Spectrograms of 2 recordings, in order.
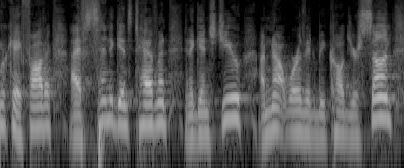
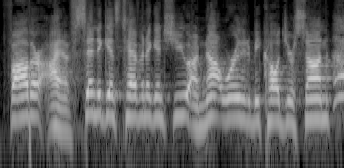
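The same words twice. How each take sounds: First: Quietly running lines to himself; rehearsing under his breath. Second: Raised, urgent confession to the father; pleading apology. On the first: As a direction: practice the apology softly, just for yourself. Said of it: "He's practicing". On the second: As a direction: blurt it out louder, pleading. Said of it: "And the son says". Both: Retold or imitated.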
